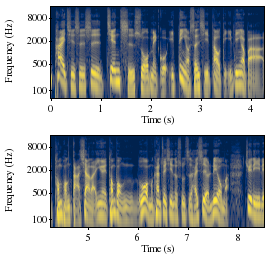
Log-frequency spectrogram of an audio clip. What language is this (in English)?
Chinese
